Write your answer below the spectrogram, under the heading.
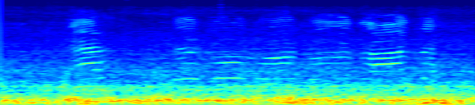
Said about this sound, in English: Are you going to let him pass or no? There's a car right there passing.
